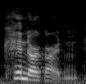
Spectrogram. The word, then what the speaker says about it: Kindergarten: Let's start with one of the most known ones, and that is kindergarten. In German, we pronounce it Kindergarten, and it literally means children's garden.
